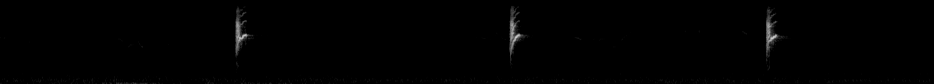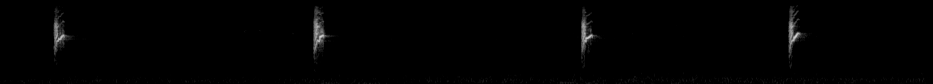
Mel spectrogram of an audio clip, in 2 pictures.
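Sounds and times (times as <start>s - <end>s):
common chaffinch calling: 7.7s - 7.9s, 15.1s - 15.4s, 17.2s - 17.5s.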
